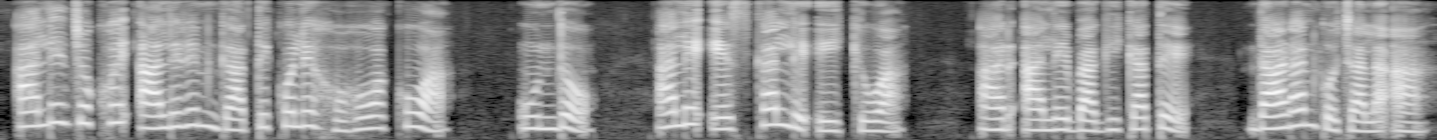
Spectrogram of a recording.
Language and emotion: Santali, sad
